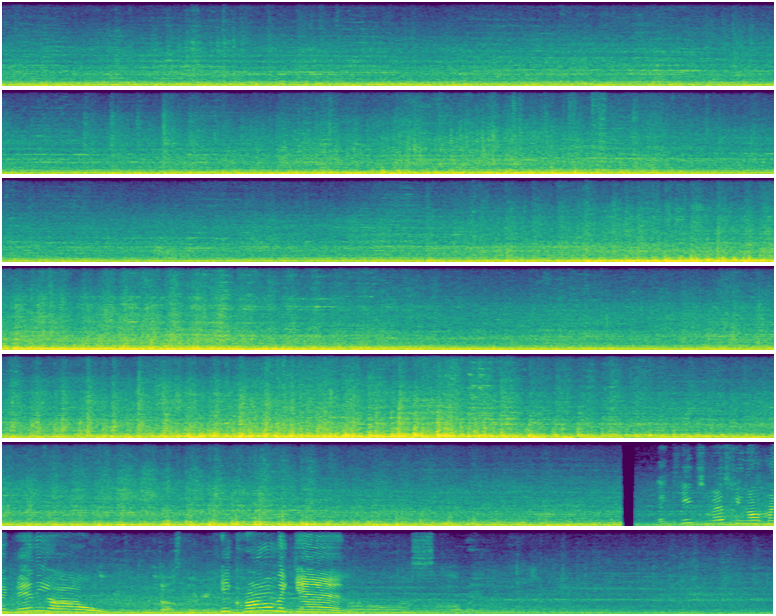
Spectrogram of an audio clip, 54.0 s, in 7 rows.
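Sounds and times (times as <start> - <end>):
freight train wheels clacking: 5.0 - 44.8.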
